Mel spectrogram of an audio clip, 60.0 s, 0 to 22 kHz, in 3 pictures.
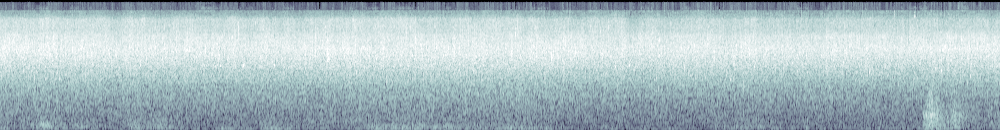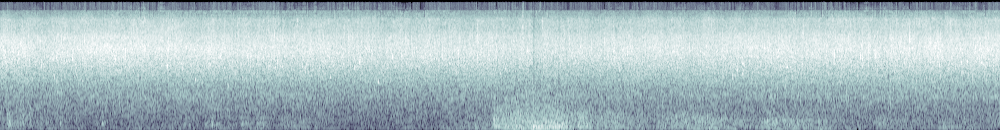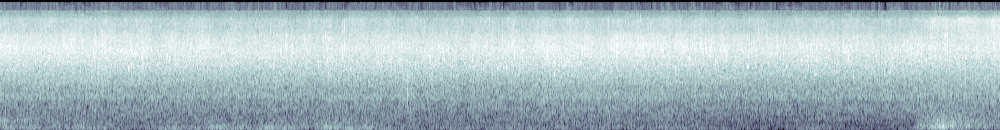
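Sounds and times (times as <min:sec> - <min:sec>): heavy rainfall: 0:00.0 - 1:00.0
low thunder rumbles: 0:18.0 - 0:21.5, 0:29.4 - 0:41.8, 0:58.3 - 1:00.0.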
